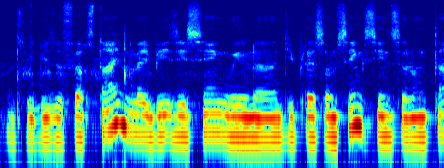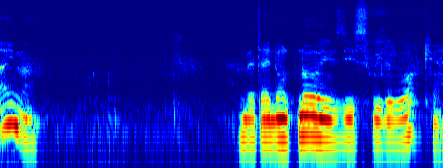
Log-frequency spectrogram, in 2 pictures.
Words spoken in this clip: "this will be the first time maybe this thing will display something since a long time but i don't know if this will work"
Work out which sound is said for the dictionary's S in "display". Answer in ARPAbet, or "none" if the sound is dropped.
none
